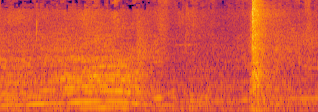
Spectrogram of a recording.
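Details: Cattle being unloaded from a truck give a drawn-out, low moo that rises slightly and then falls away over about a second and a half. A sharp knock follows, with faint voices and engine hum behind it.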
